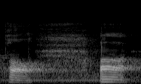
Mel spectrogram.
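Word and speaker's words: Pol: it's pronounced, or it's spelled P-O-L, pronounced Paul, who runs mid-38, tricks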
